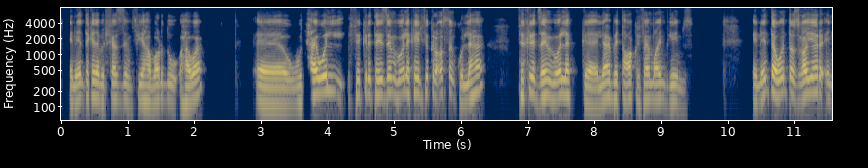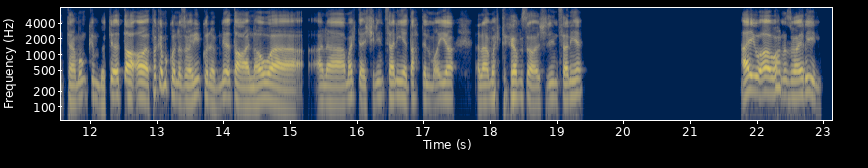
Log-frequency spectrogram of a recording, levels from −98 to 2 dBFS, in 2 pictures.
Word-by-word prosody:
إن 125 Hz, +1 st, -2 dB
أنت 145 Hz, +2 st, -1 dB
كده 150 Hz, 0 st, +2 dB
بتخزن 140 Hz, -1 st, -5 dB
فيها 130 Hz, +2 st, -3 dB
برضو 135 Hz, +1 st, -3 dB
هوا، 125 Hz, 0 st, +2 dB, 0.9 s
آآ، 115 Hz, -1 st, +3 dB
وتحاول 170 Hz, -, +1 dB
فكرة 170 Hz, +1 st, -4 dB
هي 170 Hz, -, +3 dB
زي 180 Hz, +2 st, +1 dB
ما 175 Hz, -, -6 dB
باقول 170 Hz, +3 st, -1 dB
لك 180 Hz, +1 st, 0 dB
هي 180 Hz, -, +5 dB
الفكرة 180 Hz, +3 st, -2 dB
أصلًا 185 Hz, -1 st, -5 dB
كلها، 150 Hz, -, -2 dB, 0.5 s
فكرة 175 Hz, +2 st, +1 dB
زي 155 Hz, +2 st, +4 dB
ما 160 Hz, -, -3 dB
باقول 160 Hz, +3 st, +2 dB
لك 165 Hz, 0 st, +1 dB
لعبة 140 Hz, +6 st, +1 dB
عقل 140 Hz, -2 st, -1 dB
فيها 140 Hz, 0 st, 0 dB
mind 140 Hz, 0 st, -1 dB
games، 120 Hz, -7 st, -7 dB, 0.9 s
إن 130 Hz, +1 st, -4 dB
أنت 175 Hz, +3 st, 0 dB
وأنت 180 Hz, +3 st, +4 dB
صغير 170 Hz, +4 st, +3 dB
أنت 135 Hz, -2 st, -7 dB
ممكن 150 Hz, +3 st, -5 dB
بِتِقطَع 160 Hz, +7 st, +2 dB
آه، 155 Hz, -2 st, +6 dB
فاكر 195 Hz, +7 st, -3 dB
لما 255 Hz, -, -3 dB
كنا 160 Hz, -8 st, -3 dB
صغيرين 130 Hz, +6 st, -2 dB
كُنا 155 Hz, -3 st, -4 dB
بنقطع 120 Hz, -1 st, 0 dB
اللي 120 Hz, +1 st, -2 dB
هو 140 Hz, +3 st, +3 dB, 0.7 s
أنا 125 Hz, -1 st, 0 dB
عملت 150 Hz, +5 st, -4 dB
20 135 Hz, +5 st, -7 dB
ثانية 155 Hz, -1 st, 0 dB
تحت 145 Hz, 0 st, -6 dB
المَيّة، 145 Hz, +2 st, 0 dB, 0.4 s
أنا 135 Hz, +1 st, +1 dB
عملت 150 Hz, +3 st, -5 dB
25 145 Hz, -2 st, -1 dB
ثانية؟ 155 Hz, +5 st, -2 dB, 2.4 s
أيوه 195 Hz, -4 st, +6 dB
آه، -, -, +7 dB
وإحنا 180 Hz, -1 st, -1 dB
صغيرين 160 Hz, -, 0 dB
150 Hz, 155 wpm, -23 LUFS, 130-165 Hz, 2.4 s, آه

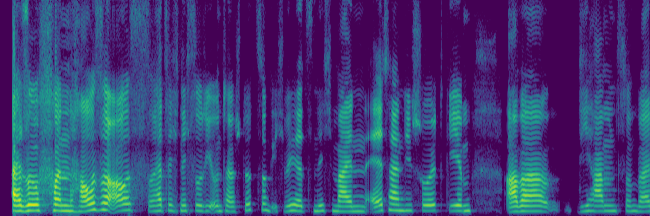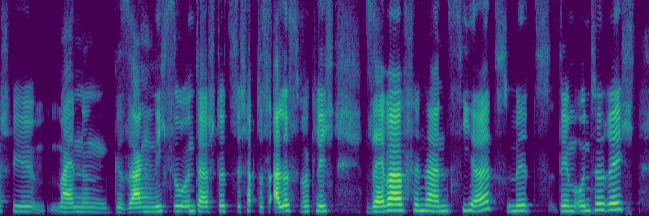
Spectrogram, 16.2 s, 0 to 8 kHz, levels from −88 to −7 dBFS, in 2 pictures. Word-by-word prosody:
Also, 205 Hz, +2 st, +9 dB
von 205 Hz, -2 st, +3 dB
Hause 235 Hz, +6 st, +6 dB
aus 230 Hz, -2 st, +2 dB
hatte 210 Hz, +3 st, -4 dB
ich 195 Hz, -, -17 dB
nicht 205 Hz, 0 st, -8 dB
so 205 Hz, -1 st, -5 dB
die 195 Hz, -, -8 dB
Unterstützung. 195 Hz, +4 st, -8 dB
Ich 180 Hz, +2 st, -20 dB
will 200 Hz, +3 st, -5 dB
jetzt 195 Hz, -1 st, -4 dB
nicht 200 Hz, +2 st, -9 dB
meinen 185 Hz, -1 st, -1 dB
Eltern 215 Hz, +4 st, 0 dB
die 215 Hz, 0 st, -7 dB
Schuld 210 Hz, +1 st, -5 dB
geben, 205 Hz, 0 st, -3 dB, 0.4 s
aber 190 Hz, 0 st, +4 dB, 0.4 s
die 200 Hz, +3 st, -10 dB
haben 200 Hz, +1 st, -2 dB
zum 195 Hz, 0 st, -14 dB
Beispiel 185 Hz, 0 st, -8 dB
meinen 165 Hz, -2 st, -6 dB
Gesang 165 Hz, +2 st, 0 dB
nicht 180 Hz, 0 st, -7 dB
so 190 Hz, -1 st, -5 dB
unterstützt. 190 Hz, +1 st, -5 dB
Ich -, -, -11 dB
habe -, -, -5 dB
das 175 Hz, -, -13 dB
alles 190 Hz, +2 st, +1 dB
wirklich 200 Hz, -, -7 dB
selber 190 Hz, +6 st, +6 dB
finanziert 210 Hz, +2 st, -3 dB
mit 200 Hz, +1 st, -6 dB, 0.3 s
dem 195 Hz, -1 st, -4 dB
Unterricht 235 Hz, +5 st, -3 dB
195 Hz, 145 wpm, -23 LUFS, 185-210 Hz, 0.4 s, Also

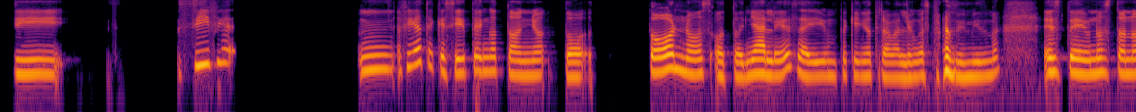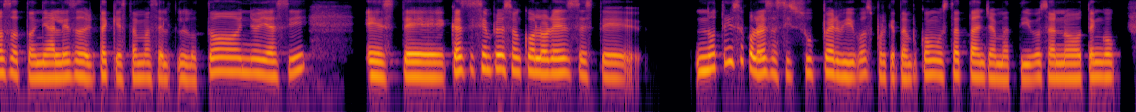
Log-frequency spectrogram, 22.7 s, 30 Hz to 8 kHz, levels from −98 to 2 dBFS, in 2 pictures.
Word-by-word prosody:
Sí. 205 Hz, +1 st, 0 dB, 1.1 s
Sí, 320 Hz, +2 st, +2 dB
fija 345 Hz, -1 st, -4 dB, 1.3 s
Um, 255 Hz, +2 st, +1 dB
fíjate 310 Hz, 0 st, 0 dB
que 240 Hz, -, +1 dB
sí 215 Hz, -1 st, +1 dB
tengo 230 Hz, +1 st, 0 dB
toño 195 Hz, -3 st, -2 dB, 0.2 s
to 180 Hz, 0 st, +2 dB, 0.6 s
tonos 225 Hz, -3 st, +5 dB
otoñales, 195 Hz, +6 st, +2 dB
ahí 185 Hz, -2 st, +2 dB
un 190 Hz, 0 st, -5 dB
pequeño 190 Hz, 0 st, -4 dB
trabalenguas 180 Hz, 0 st, -2 dB
para 215 Hz, +5 st, +6 dB
mí 185 Hz, -3 st, 0 dB
misma. 185 Hz, +5 st, -1 dB, 0.4 s
Este, 225 Hz, -1 st, +4 dB
unos 215 Hz, +1 st, +1 dB
tonos 215 Hz, 0 st, +1 dB
otoñales 175 Hz, -1 st, -1 dB
ahorita 180 Hz, +1 st, 0 dB
que 175 Hz, -, -5 dB
está 170 Hz, 0 st, -5 dB
más 175 Hz, -1 st, -5 dB
el 165 Hz, 0 st, -4 dB
el 165 Hz, -2 st, -4 dB
otoño 225 Hz, +7 st, -1 dB
y 205 Hz, -, +1 dB
así. 210 Hz, +7 st, -2 dB, 0.6 s
Este, 185 Hz, -1 st, +3 dB
casi 240 Hz, +1 st, +2 dB
siempre 260 Hz, +1 st, +2 dB
son 235 Hz, -2 st, -2 dB
colores, 215 Hz, -1 st, +2 dB
este, 180 Hz, -, -4 dB, 0.5 s
no 240 Hz, +3 st, +3 dB
utilizo 365 Hz, +7 st, -3 dB
colores 215 Hz, 0 st, +3 dB
así 200 Hz, 0 st, -6 dB
supervivos, 200 Hz, -2 st, -2 dB
porque 175 Hz, -2 st, -6 dB
tampoco 175 Hz, +3 st, -4 dB
me 200 Hz, -, -1 dB
gusta 195 Hz, 0 st, -3 dB
tan 185 Hz, -2 st, -1 dB
llamativo. 165 Hz, -1 st, -4 dB
O -, -, -4 dB
sea, 175 Hz, 0 st, -2 dB
no 170 Hz, 0 st, -1 dB
tengo, 180 Hz, 0 st, -2 dB
200 Hz, 140 wpm, -24 LUFS, 180-225 Hz, 1.3 s, para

